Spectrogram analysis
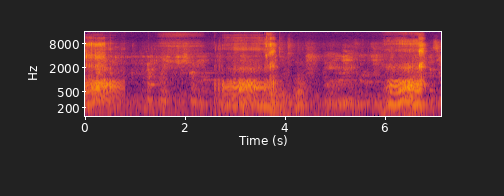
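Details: Son snoring during sleep: rough, fluttering snores with each breath, about 20 a minute, over faint room noise; ordinary snoring.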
